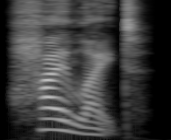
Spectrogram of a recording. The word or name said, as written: highlight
